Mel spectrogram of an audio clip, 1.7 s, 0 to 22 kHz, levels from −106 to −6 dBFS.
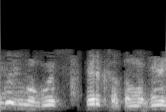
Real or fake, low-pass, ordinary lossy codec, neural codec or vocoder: fake; 3.6 kHz; MP3, 16 kbps; codec, 44.1 kHz, 2.6 kbps, DAC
